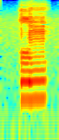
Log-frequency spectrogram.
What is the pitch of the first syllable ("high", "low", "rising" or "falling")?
high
